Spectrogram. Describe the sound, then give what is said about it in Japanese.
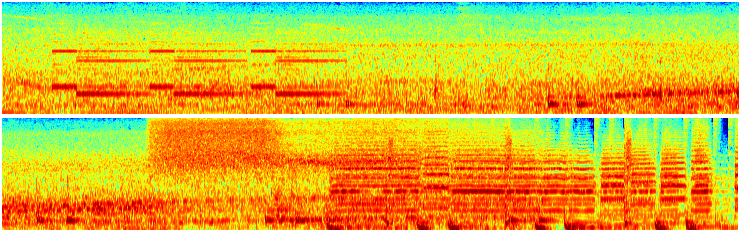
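A short door chime plays over station noise on a Japanese train whose next stop is Shinjuku, then a loud pneumatic hiss as the train doors shut, followed by the rising electric whine and rumble of the train pulling away. “ドアが閉まります手荷物をお引きください無理なご乗車はおやめください”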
